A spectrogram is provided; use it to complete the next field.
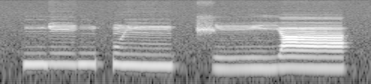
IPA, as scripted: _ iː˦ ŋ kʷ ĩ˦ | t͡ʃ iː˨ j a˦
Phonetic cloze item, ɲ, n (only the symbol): ɲ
